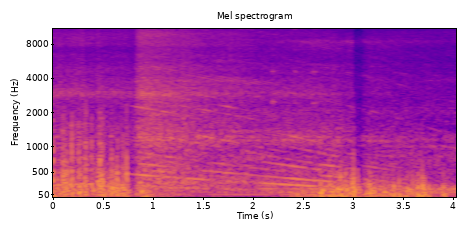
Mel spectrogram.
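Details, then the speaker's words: Philips mixer grinder after repair, previously making a lot of noise inside, reassembled with the cabinet screwed tight: motor spins up and holds a smooth, even whir with no scraping or rattle; running normally. "First class first class तो यह काम करने लगी है। बहुत अच्छी चल रही है मशीन।"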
